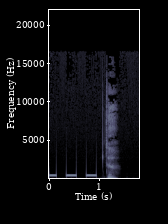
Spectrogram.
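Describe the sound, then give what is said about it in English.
A busy tone after a phone caller hung up: three evenly spaced, steady mid-pitched beeps, followed by a brief voice-like sound. “oh, that person hung up. It's okay. Maybe their phone died.”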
